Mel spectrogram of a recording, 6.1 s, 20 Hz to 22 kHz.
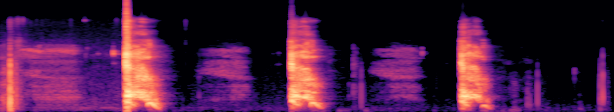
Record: {"three_cough_length": "6.1 s", "three_cough_amplitude": 32768, "three_cough_signal_mean_std_ratio": 0.25, "survey_phase": "beta (2021-08-13 to 2022-03-07)", "age": "65+", "gender": "Female", "wearing_mask": "No", "symptom_cough_any": true, "symptom_runny_or_blocked_nose": true, "smoker_status": "Never smoked", "respiratory_condition_asthma": false, "respiratory_condition_other": false, "recruitment_source": "REACT", "submission_delay": "0 days", "covid_test_result": "Positive", "covid_test_method": "RT-qPCR", "covid_ct_value": 22.4, "covid_ct_gene": "E gene", "influenza_a_test_result": "Negative", "influenza_b_test_result": "Negative"}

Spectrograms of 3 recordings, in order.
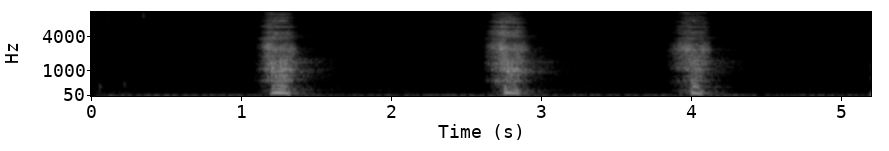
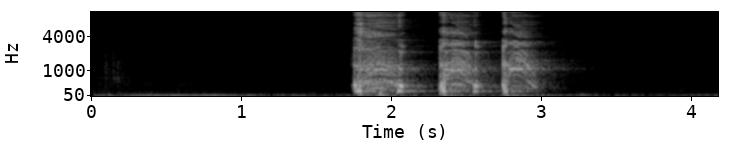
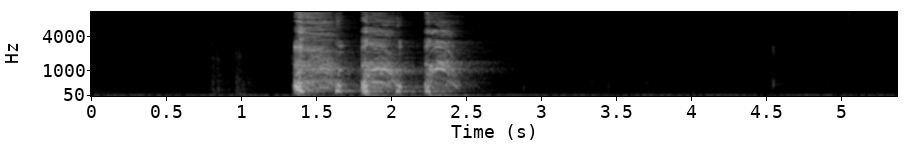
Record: {"exhalation_length": "5.2 s", "exhalation_amplitude": 2345, "exhalation_signal_mean_std_ratio": 0.31, "three_cough_length": "4.2 s", "three_cough_amplitude": 8722, "three_cough_signal_mean_std_ratio": 0.36, "cough_length": "5.4 s", "cough_amplitude": 13962, "cough_signal_mean_std_ratio": 0.29, "survey_phase": "beta (2021-08-13 to 2022-03-07)", "age": "45-64", "gender": "Male", "wearing_mask": "No", "symptom_cough_any": true, "symptom_new_continuous_cough": true, "symptom_runny_or_blocked_nose": true, "symptom_shortness_of_breath": true, "symptom_sore_throat": true, "symptom_fatigue": true, "symptom_fever_high_temperature": true, "symptom_onset": "3 days", "smoker_status": "Ex-smoker", "respiratory_condition_asthma": false, "respiratory_condition_other": false, "recruitment_source": "Test and Trace", "submission_delay": "1 day", "covid_test_result": "Positive", "covid_test_method": "RT-qPCR", "covid_ct_value": 14.9, "covid_ct_gene": "ORF1ab gene", "covid_ct_mean": 15.3, "covid_viral_load": "9700000 copies/ml", "covid_viral_load_category": "High viral load (>1M copies/ml)"}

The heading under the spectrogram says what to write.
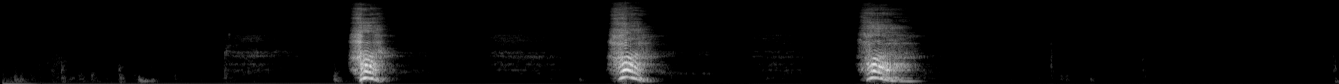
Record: {"exhalation_length": "13.4 s", "exhalation_amplitude": 32768, "exhalation_signal_mean_std_ratio": 0.21, "survey_phase": "beta (2021-08-13 to 2022-03-07)", "age": "65+", "gender": "Female", "wearing_mask": "No", "symptom_none": true, "symptom_onset": "12 days", "smoker_status": "Ex-smoker", "respiratory_condition_asthma": false, "respiratory_condition_other": false, "recruitment_source": "REACT", "submission_delay": "2 days", "covid_test_result": "Negative", "covid_test_method": "RT-qPCR", "influenza_a_test_result": "Negative", "influenza_b_test_result": "Negative"}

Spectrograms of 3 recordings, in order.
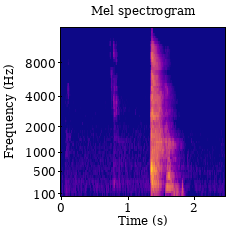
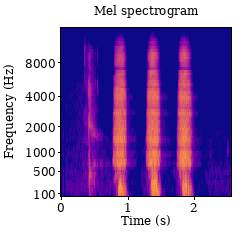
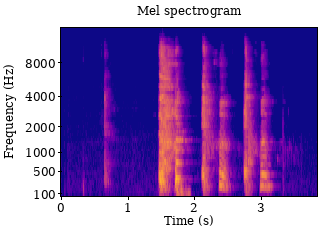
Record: {"cough_length": "2.5 s", "cough_amplitude": 32768, "cough_signal_mean_std_ratio": 0.18, "exhalation_length": "2.6 s", "exhalation_amplitude": 23425, "exhalation_signal_mean_std_ratio": 0.37, "three_cough_length": "3.8 s", "three_cough_amplitude": 27027, "three_cough_signal_mean_std_ratio": 0.33, "survey_phase": "beta (2021-08-13 to 2022-03-07)", "age": "18-44", "gender": "Female", "wearing_mask": "No", "symptom_none": true, "smoker_status": "Never smoked", "respiratory_condition_asthma": false, "respiratory_condition_other": false, "recruitment_source": "REACT", "submission_delay": "2 days", "covid_test_result": "Negative", "covid_test_method": "RT-qPCR", "influenza_a_test_result": "Negative", "influenza_b_test_result": "Negative"}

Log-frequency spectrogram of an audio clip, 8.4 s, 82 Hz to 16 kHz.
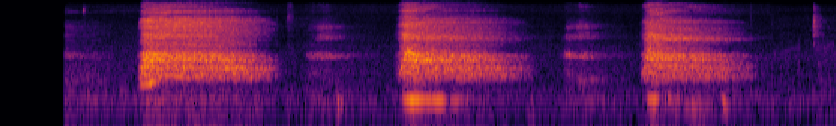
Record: {"exhalation_length": "8.4 s", "exhalation_amplitude": 10168, "exhalation_signal_mean_std_ratio": 0.52, "survey_phase": "beta (2021-08-13 to 2022-03-07)", "age": "18-44", "gender": "Female", "wearing_mask": "No", "symptom_fatigue": true, "smoker_status": "Never smoked", "respiratory_condition_asthma": false, "respiratory_condition_other": false, "recruitment_source": "REACT", "submission_delay": "3 days", "covid_test_result": "Negative", "covid_test_method": "RT-qPCR", "influenza_a_test_result": "Negative", "influenza_b_test_result": "Negative"}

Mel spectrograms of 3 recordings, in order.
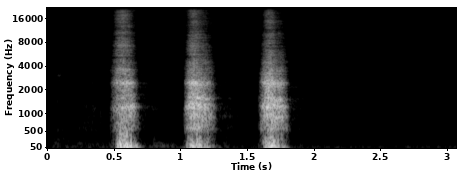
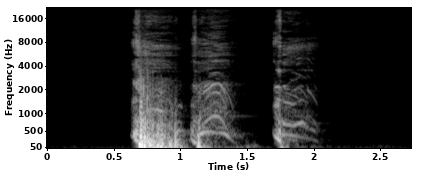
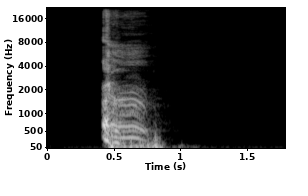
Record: {"exhalation_length": "3.1 s", "exhalation_amplitude": 25235, "exhalation_signal_mean_std_ratio": 0.33, "three_cough_length": "2.7 s", "three_cough_amplitude": 32768, "three_cough_signal_mean_std_ratio": 0.32, "cough_length": "1.8 s", "cough_amplitude": 29784, "cough_signal_mean_std_ratio": 0.36, "survey_phase": "beta (2021-08-13 to 2022-03-07)", "age": "45-64", "gender": "Male", "wearing_mask": "No", "symptom_cough_any": true, "symptom_fatigue": true, "symptom_change_to_sense_of_smell_or_taste": true, "symptom_onset": "3 days", "smoker_status": "Ex-smoker", "respiratory_condition_asthma": false, "respiratory_condition_other": false, "recruitment_source": "Test and Trace", "submission_delay": "2 days", "covid_test_result": "Positive", "covid_test_method": "RT-qPCR", "covid_ct_value": 25.8, "covid_ct_gene": "ORF1ab gene"}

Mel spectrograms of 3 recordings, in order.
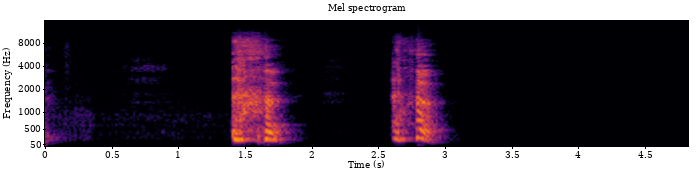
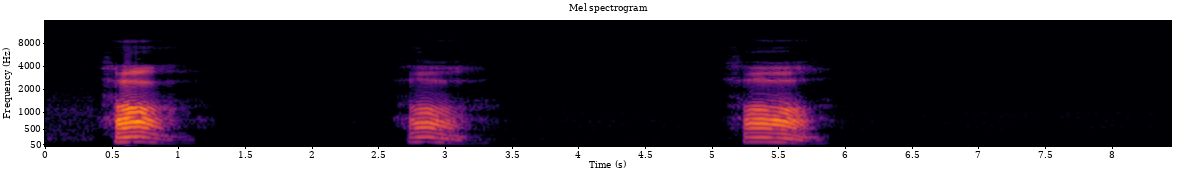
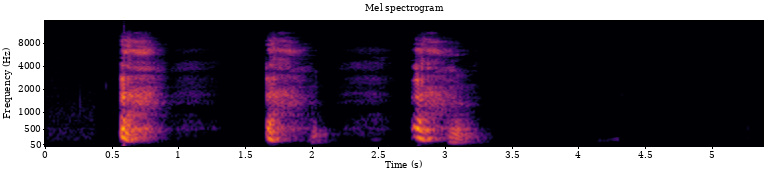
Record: {"cough_length": "4.8 s", "cough_amplitude": 25904, "cough_signal_mean_std_ratio": 0.27, "exhalation_length": "8.5 s", "exhalation_amplitude": 25856, "exhalation_signal_mean_std_ratio": 0.26, "three_cough_length": "5.4 s", "three_cough_amplitude": 26028, "three_cough_signal_mean_std_ratio": 0.28, "survey_phase": "alpha (2021-03-01 to 2021-08-12)", "age": "65+", "gender": "Male", "wearing_mask": "No", "symptom_cough_any": true, "symptom_change_to_sense_of_smell_or_taste": true, "symptom_loss_of_taste": true, "smoker_status": "Never smoked", "respiratory_condition_asthma": false, "respiratory_condition_other": false, "recruitment_source": "Test and Trace", "submission_delay": "2 days", "covid_test_result": "Positive", "covid_test_method": "RT-qPCR"}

